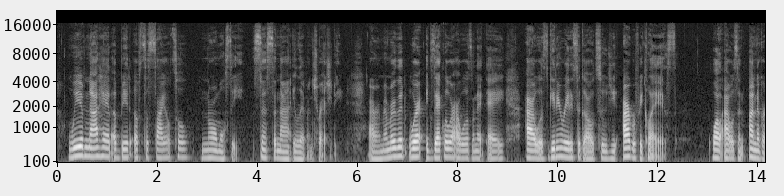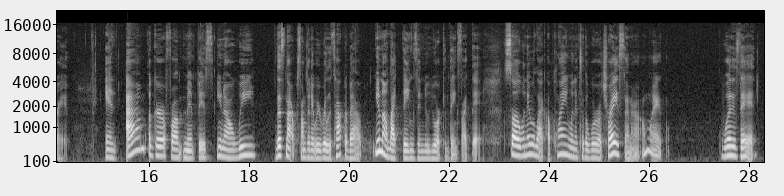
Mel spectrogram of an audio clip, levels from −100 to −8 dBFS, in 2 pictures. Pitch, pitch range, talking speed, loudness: 170 Hz, 155-195 Hz, 180 wpm, -25 LUFS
